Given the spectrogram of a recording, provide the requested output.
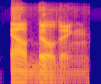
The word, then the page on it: Outbuilding: British English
